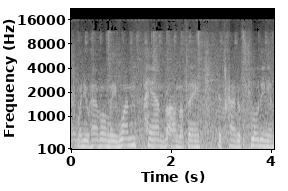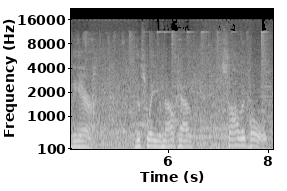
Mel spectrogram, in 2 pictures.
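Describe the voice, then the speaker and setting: A man talks at a fairly slow pace, leaving long, frequent pauses. Noticeable background noise runs under his voice. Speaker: inventor. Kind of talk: product demonstration to camera. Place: waterside. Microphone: phone near.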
